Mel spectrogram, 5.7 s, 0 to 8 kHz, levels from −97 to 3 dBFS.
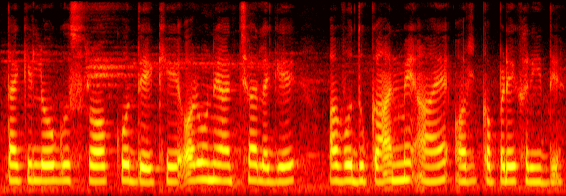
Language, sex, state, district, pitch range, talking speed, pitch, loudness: Hindi, female, Bihar, Muzaffarpur, 230-245 Hz, 190 wpm, 235 Hz, -24 LUFS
